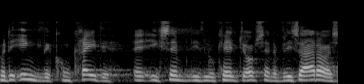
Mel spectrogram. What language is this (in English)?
Danish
